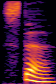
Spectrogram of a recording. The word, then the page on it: stir: anglais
